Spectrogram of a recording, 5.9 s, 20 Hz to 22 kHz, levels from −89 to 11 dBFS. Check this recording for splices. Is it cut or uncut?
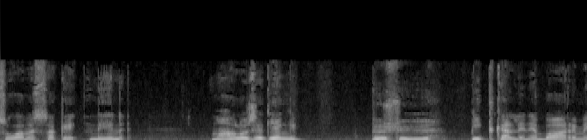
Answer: uncut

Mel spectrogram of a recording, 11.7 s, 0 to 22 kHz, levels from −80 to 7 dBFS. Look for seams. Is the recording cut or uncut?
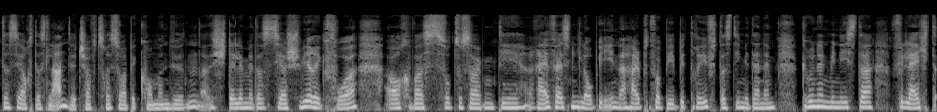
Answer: cut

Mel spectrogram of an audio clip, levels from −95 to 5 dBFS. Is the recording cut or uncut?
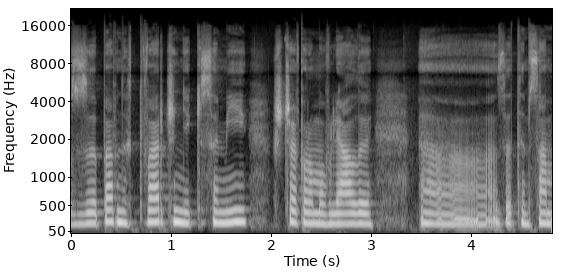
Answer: cut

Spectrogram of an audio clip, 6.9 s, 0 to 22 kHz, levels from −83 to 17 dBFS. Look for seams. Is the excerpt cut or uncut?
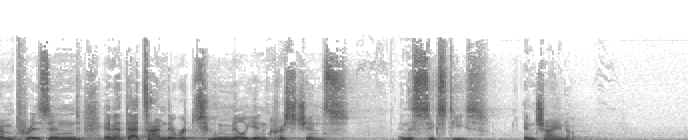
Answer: uncut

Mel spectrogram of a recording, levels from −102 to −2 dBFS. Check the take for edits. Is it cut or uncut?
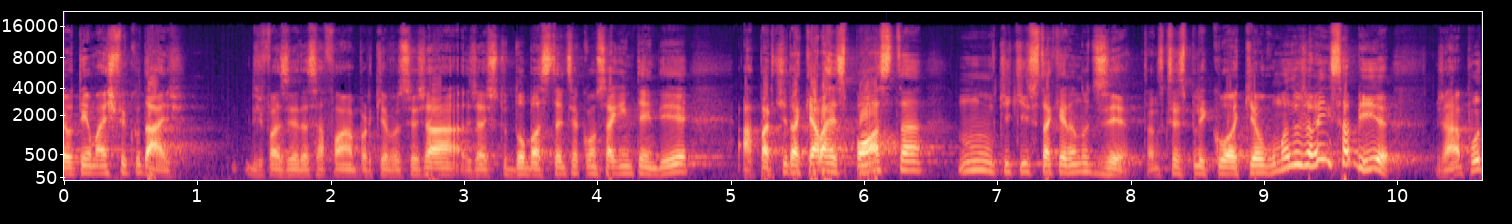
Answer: uncut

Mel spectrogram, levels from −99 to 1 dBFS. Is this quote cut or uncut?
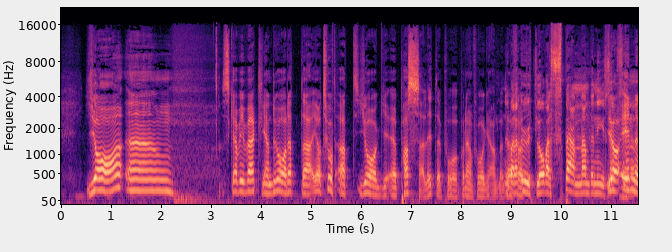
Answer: cut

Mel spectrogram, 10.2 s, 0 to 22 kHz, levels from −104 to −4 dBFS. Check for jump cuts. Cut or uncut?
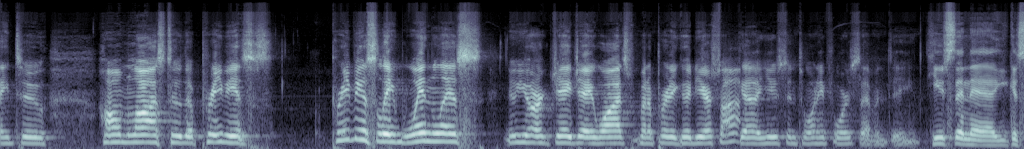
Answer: cut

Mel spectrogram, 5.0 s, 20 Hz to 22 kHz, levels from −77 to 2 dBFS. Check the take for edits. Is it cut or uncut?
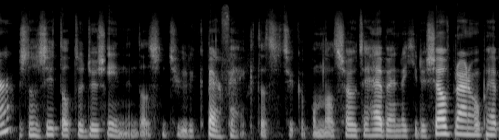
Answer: cut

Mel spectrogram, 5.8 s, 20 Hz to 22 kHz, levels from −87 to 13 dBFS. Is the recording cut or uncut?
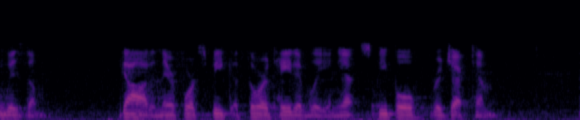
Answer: cut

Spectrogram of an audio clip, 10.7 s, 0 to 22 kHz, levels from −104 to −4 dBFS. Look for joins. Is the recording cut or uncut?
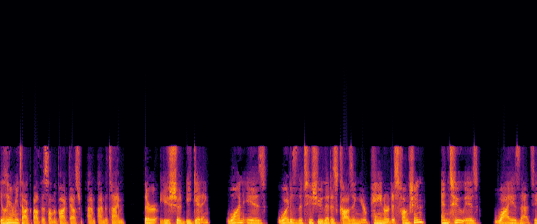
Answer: cut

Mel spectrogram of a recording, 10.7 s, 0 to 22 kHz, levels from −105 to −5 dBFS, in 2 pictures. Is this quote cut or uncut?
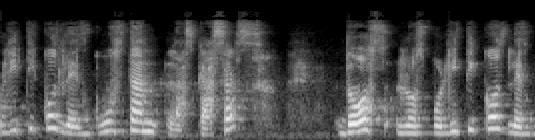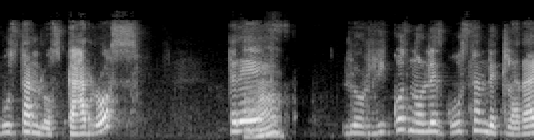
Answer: uncut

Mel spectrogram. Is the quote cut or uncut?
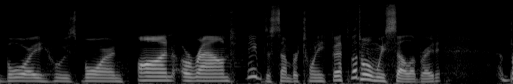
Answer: cut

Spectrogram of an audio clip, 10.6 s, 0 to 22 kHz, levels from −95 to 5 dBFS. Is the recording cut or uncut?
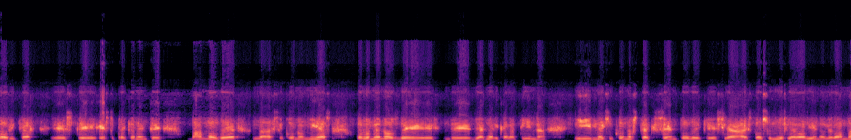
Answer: uncut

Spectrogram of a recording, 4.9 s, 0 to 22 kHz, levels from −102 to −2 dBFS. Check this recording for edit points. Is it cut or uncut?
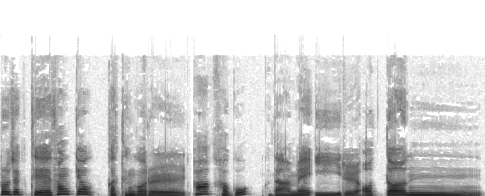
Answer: uncut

